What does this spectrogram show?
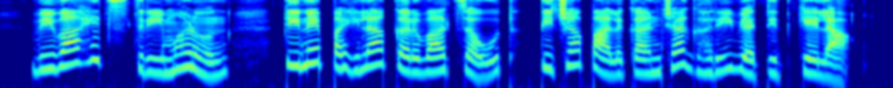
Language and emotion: Marathi, neutral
